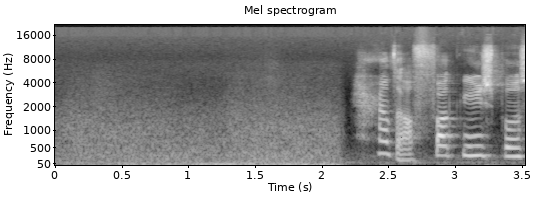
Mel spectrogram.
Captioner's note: wind blowing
